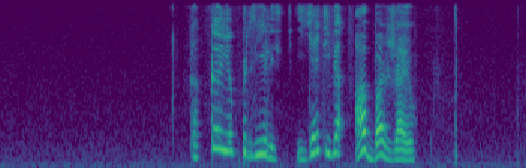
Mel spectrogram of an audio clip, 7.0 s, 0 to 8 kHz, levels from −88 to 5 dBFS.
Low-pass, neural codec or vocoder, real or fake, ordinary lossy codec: 7.2 kHz; none; real; none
